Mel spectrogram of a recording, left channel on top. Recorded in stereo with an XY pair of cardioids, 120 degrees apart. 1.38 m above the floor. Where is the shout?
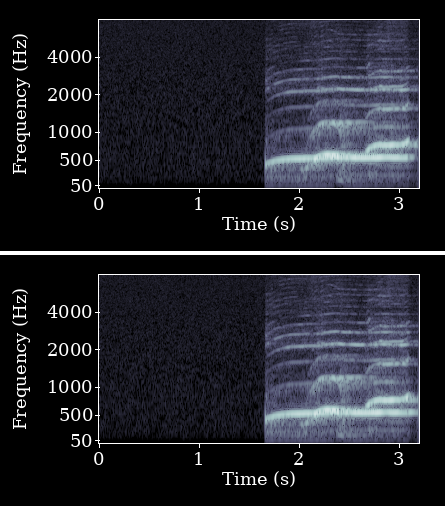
15° right, 0.9 m; by 3.1 s 5° left, 1.7 m.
